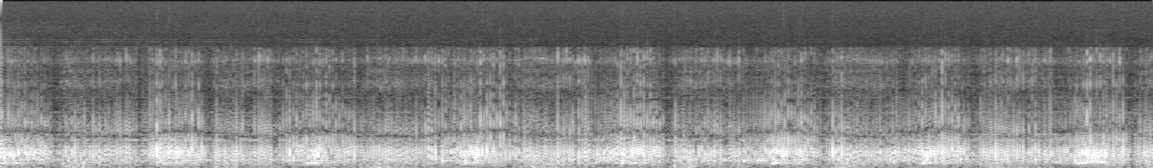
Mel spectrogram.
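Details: Long, even purring from a cat: a low buzzing rumble that holds steady for the whole stretch, with gentle breath-paced pulses and no other sounds.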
